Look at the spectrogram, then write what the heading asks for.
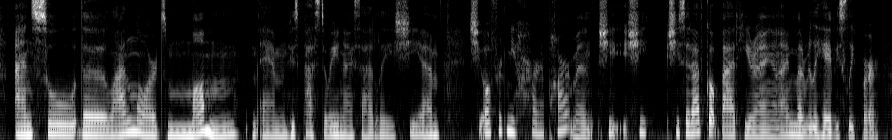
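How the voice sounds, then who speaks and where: Her tone dark and mellow, a woman speaks at a medium pitch and a moderate pace with ordinary pitch variation. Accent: Scottish. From Scotland. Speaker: actress. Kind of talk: casual interview chat.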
